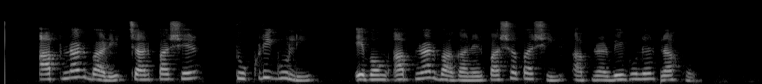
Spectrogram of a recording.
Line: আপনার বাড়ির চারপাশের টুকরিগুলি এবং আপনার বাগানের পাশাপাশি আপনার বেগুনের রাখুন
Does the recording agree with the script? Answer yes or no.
yes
